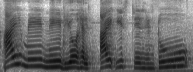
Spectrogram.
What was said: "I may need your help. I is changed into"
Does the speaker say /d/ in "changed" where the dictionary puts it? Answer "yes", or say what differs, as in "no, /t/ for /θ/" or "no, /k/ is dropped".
no, /d/ is dropped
